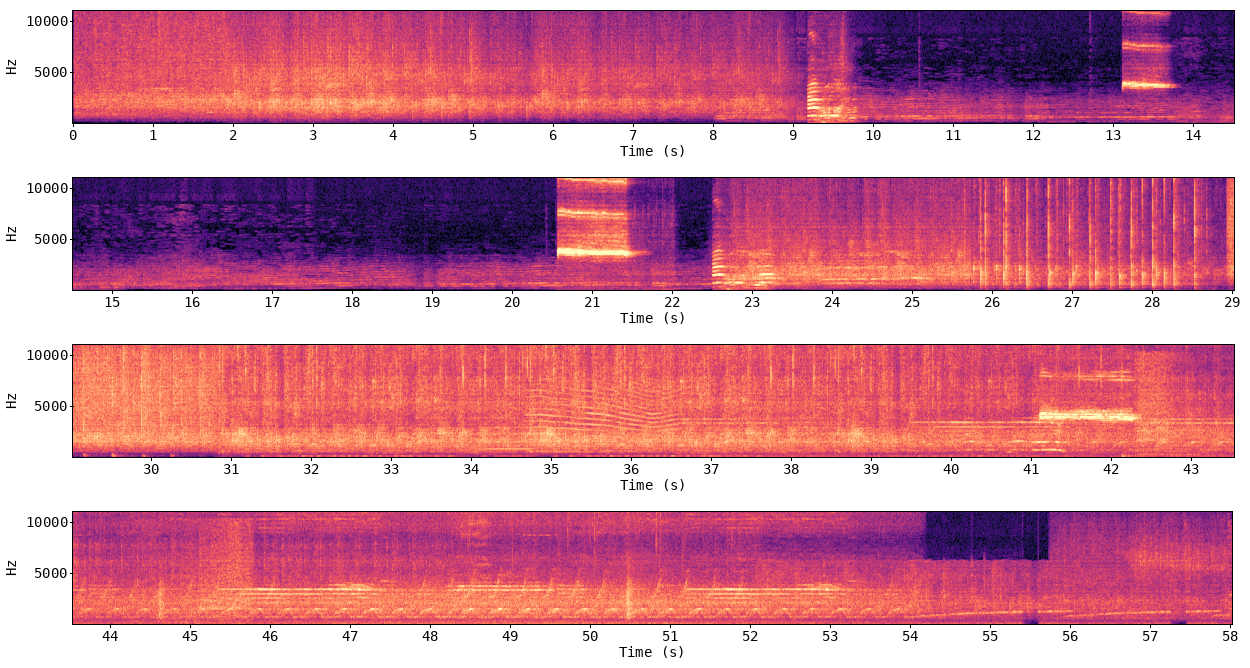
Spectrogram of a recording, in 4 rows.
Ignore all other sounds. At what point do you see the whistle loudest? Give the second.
21 s.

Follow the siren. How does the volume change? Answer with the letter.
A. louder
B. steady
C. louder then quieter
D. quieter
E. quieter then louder
C.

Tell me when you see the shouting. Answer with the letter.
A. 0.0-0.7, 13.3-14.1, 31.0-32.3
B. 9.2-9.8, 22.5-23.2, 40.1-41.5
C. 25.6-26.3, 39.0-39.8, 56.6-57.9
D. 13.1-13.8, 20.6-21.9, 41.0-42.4
B.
